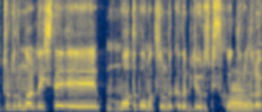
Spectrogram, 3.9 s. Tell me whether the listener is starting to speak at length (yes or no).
yes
